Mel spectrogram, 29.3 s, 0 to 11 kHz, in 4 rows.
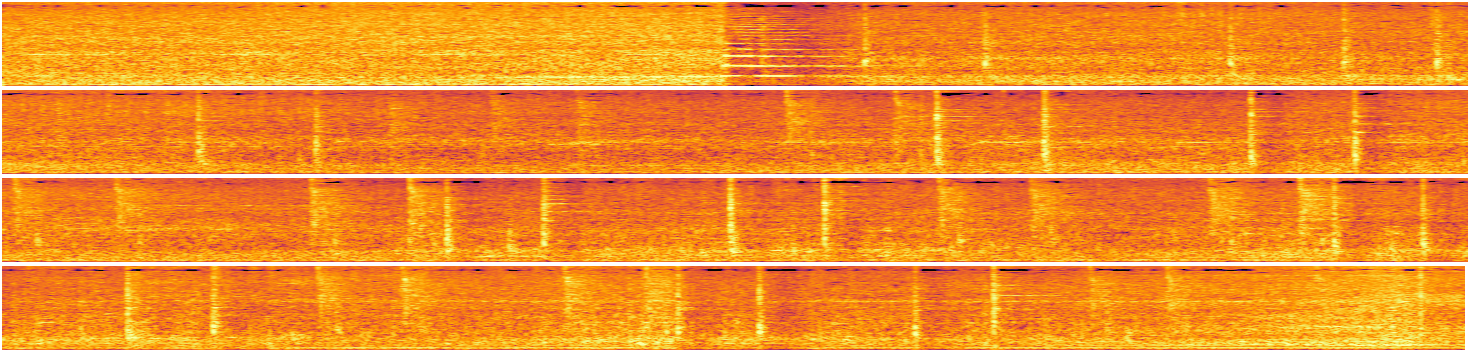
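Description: PNR diesel-electric locomotive 902 running with a strong low drone as it pulls past. About four seconds in the sound drops abruptly, and its passenger coaches roll by with wheels clicking over the rail joints, the clicks coming thick and irregular through the second half.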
